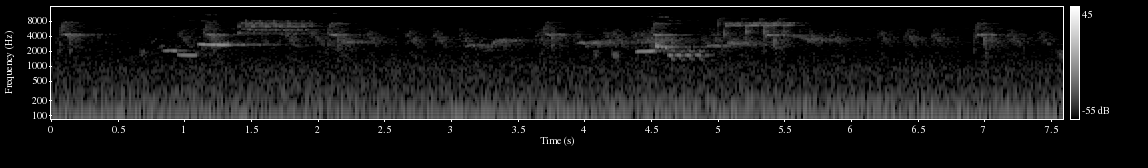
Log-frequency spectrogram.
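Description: Faint birdsong: scattered short chirps and whistles from small birds, over a low background rumble of outdoor ambience.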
